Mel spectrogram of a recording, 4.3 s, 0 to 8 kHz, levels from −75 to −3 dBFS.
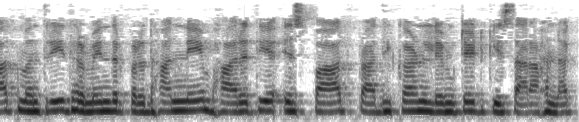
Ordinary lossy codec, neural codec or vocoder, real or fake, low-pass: none; none; real; 7.2 kHz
